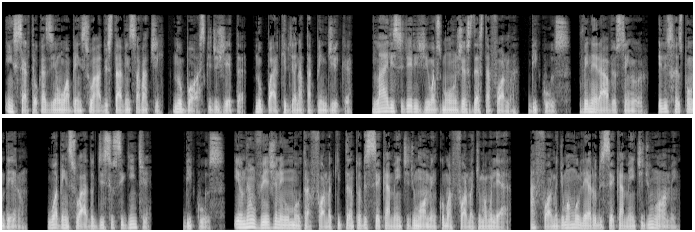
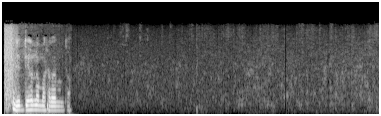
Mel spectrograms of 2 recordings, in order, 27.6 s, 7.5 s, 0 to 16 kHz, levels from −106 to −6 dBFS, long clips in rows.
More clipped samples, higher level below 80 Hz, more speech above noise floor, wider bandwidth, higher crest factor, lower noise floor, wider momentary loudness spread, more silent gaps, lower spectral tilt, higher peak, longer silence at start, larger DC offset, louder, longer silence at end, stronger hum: neither; first, -38 dBFS vs -58 dBFS; first, over 66 dB vs 46 dB; first, 10.5 kHz vs 7.8 kHz; about the same, 18 dB vs 20 dB; first, under -90 dBFS vs -60 dBFS; second, 9 LU vs 25 LU; first, 7.02-7.38 s, 14.34-14.71 s, 16.82-17.43 s, 24.01-24.37 s vs none; about the same, -5 dB/octave vs -4 dB/octave; second, -6 dBFS vs 0 dBFS; about the same, 0.05 s vs 0.05 s; neither; second, -24 LUFS vs -14 LUFS; second, 0.25 s vs 6.2 s; neither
